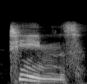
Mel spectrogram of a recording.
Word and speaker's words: teams: Let's go to teams. Make sure to pronounce this S here.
